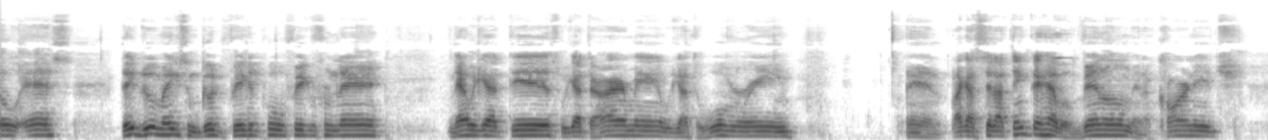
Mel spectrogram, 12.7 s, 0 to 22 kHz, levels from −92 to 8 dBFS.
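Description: At 2.47 s the audio has a skip ahead: about 0.7 s of material is missing, and the two sides are butted together with no silence or fill between them. That separates it from a dropout or concealed packet loss, where you would hear a gap, a fade or a smeared patch. Here the sound simply lurches forward. A jump this size with nothing inserted points to a backlog of audio being discarded while later audio was already queued. Shortly afterwards, from 2.68 to 3.65 s and again from 4.28 to 6.55 s, the audio plays hurried, at about 110% and 109% speed. This is a jitter buffer speed-up. Tiny pitch-period-length slices are cut out repeatedly to drain excess buffered delay, removing roughly a tenth of a second in the first stretch and a fifth in the second. Because the pitch stays put while the timing tightens, it differs from a resampling or clock-rate error, which would raise the pitch along with the speed.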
